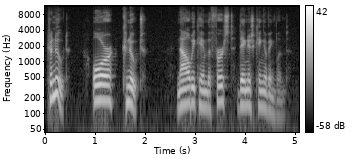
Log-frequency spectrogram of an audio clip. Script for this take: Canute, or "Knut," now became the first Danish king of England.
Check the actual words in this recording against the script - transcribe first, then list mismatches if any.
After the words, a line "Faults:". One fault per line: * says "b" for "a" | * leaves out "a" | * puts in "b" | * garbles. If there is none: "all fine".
Canute, or "Knut," now became the first Danish king of England.
Faults:
all fine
